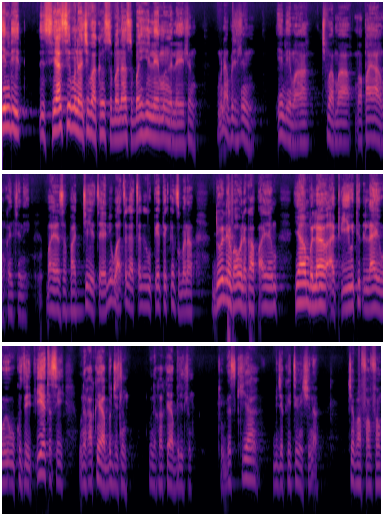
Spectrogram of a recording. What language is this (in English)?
Warji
